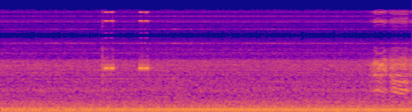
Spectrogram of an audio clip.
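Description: Steady low mechanical hum of offshore drilling-rig machinery, with two short high electronic beeps a third of a second apart about a second in.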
